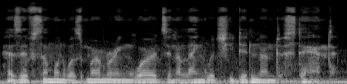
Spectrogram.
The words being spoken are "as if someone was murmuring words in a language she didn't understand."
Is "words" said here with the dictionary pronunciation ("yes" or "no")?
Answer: yes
